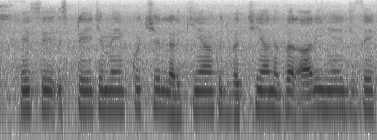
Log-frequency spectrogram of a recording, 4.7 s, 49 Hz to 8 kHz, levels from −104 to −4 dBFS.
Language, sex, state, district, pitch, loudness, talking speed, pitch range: Hindi, male, Uttar Pradesh, Varanasi, 145 Hz, -33 LUFS, 165 wpm, 140-150 Hz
